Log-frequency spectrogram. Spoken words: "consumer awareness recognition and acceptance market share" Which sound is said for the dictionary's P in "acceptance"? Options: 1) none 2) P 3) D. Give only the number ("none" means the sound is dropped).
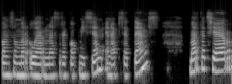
1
